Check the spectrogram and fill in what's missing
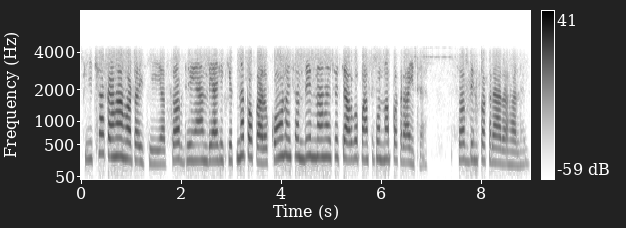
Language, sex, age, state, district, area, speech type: Maithili, female, 30-45, Bihar, Sitamarhi, urban, conversation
